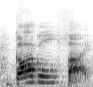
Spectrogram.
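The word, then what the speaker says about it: Goggle V: Dai Sentai Goggle 5. I know it's pronounced Goggle.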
